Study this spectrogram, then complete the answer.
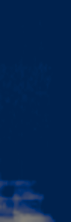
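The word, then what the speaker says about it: know: तो इसका रूल है गाइज, जब शब्द की शुरुआत के एन से होती है तो के साइलेंट रहता है।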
